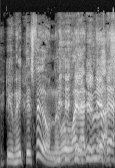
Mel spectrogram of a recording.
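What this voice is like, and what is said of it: Goofy put-on Soviet/Bulgarian accent. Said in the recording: “I don't know what accent that was. ... I think I was more Bulgarian than... Soviet. ... these goofy accents”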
